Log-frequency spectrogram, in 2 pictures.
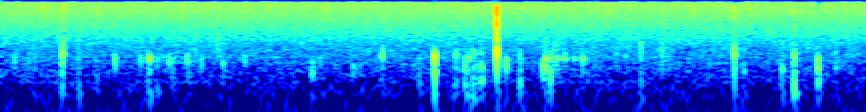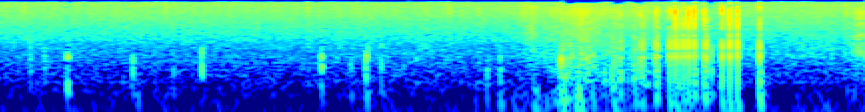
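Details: Noises of an empty stomach: soft gurgles and clicks throughout, ending in a longer rumbling gurgle; stomach rumbling (borborygmi).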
